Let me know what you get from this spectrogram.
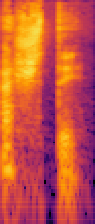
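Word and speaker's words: acheter: verb to buy okay it's spelled sort of like but you run that together and it becomes ashte so we've got le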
